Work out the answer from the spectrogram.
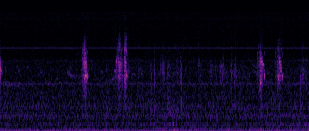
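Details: First common kestrel chick in a nest box at a water tower in Scheveningen, Netherlands, in spring: a few thin, high squeaks, in pairs roughly three seconds apart, faint over a low steady hum.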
